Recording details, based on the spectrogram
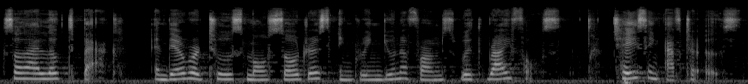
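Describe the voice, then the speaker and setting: A woman's voice: on the high side, fairly even intonation, a little slow, a little hiss or hum, poor audio. A young woman, a university student, reciting a memorized speech in a careful, earnest storytelling way. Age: young adult.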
